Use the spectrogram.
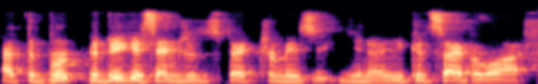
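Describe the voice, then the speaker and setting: The voice carries an Australian accent and a monotone, flat intonation. The recording is very clean with a silent background. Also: man. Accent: general Australian. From Australia, Sydney (North Shore, northern beaches). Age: 20s. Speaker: mental health advocate. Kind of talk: interview. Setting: podcast. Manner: casual, halting with fillers.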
